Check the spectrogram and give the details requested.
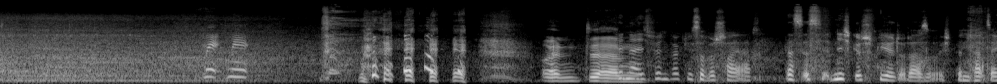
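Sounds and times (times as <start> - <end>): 
bus driving past: 0.0 - 9.9
speech: 2.0 - 2.6, 3.2 - 9.9
laughter: 3.2 - 4.9.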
